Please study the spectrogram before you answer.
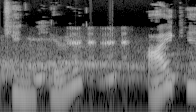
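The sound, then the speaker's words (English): A frog croaks in a few short, rising, nasal calls, with a person briefly speaking alongside. “it's the sound of one of God's smallest creatures, a frog.”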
